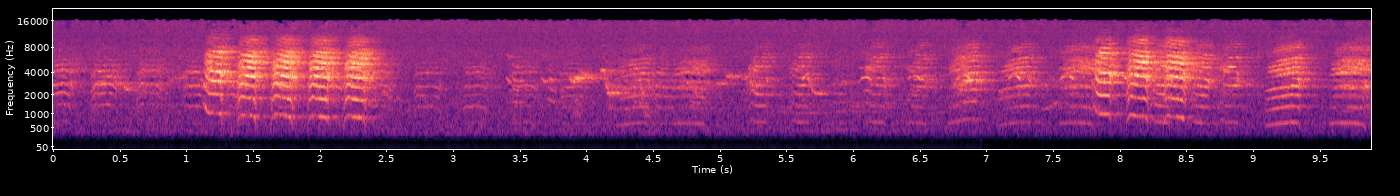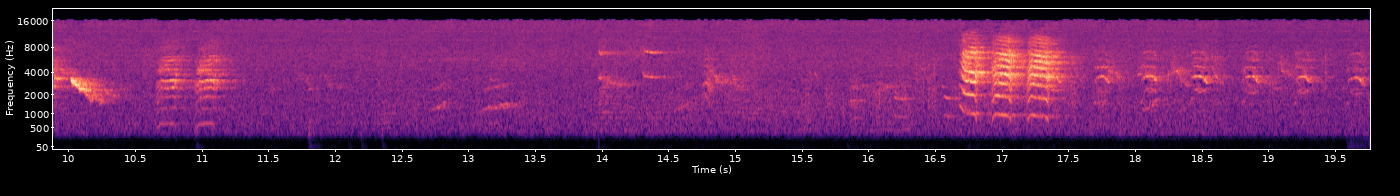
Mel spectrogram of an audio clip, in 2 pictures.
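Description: Harsh, squawking calls of the echo parakeet (Mauritius parakeet), endemic to Mauritius, come in loud bursts, with rapid repeated notes and shriller chattering between them, sounding over a steady background hiss without any voices.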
